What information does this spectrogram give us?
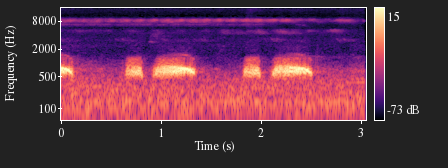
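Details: Wild spotted dove, cooing in response to a decoy during trapping in Vietnam, jumps out from the grass; deep hollow coos in a phrase of short and drawn-out notes, two phrases in quick succession, with a faint steady insect hiss above.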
